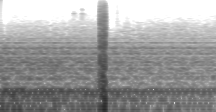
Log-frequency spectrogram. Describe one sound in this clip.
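A monitor clicks as it switches on.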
